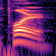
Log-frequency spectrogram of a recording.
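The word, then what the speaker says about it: 볼: Ese cachete se dice pol. Pol. Pol. Pol. Así es como se escribe y así es como pronuncia.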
